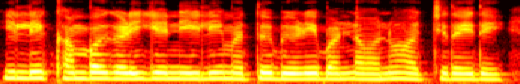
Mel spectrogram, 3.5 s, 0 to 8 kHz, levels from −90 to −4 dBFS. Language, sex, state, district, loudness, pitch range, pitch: Kannada, female, Karnataka, Bidar, -13 LUFS, 200-210 Hz, 205 Hz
